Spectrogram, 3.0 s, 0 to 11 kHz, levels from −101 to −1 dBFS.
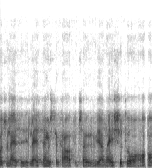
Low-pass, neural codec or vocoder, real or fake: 9.9 kHz; vocoder, 44.1 kHz, 128 mel bands, Pupu-Vocoder; fake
